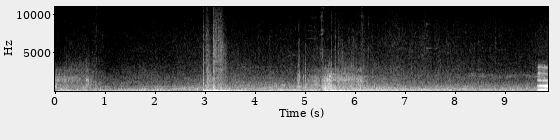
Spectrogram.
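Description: Air support strike explosions in a tank battle video game, low rumbling booms arriving in a few heavy thuds over a steady windy background, mid-distance and moderately loud, without talk.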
